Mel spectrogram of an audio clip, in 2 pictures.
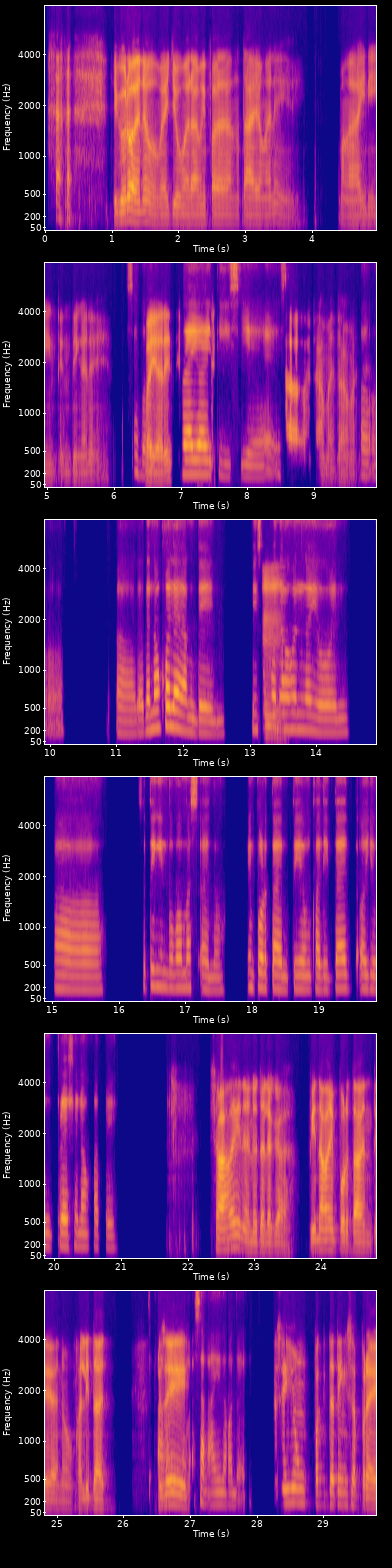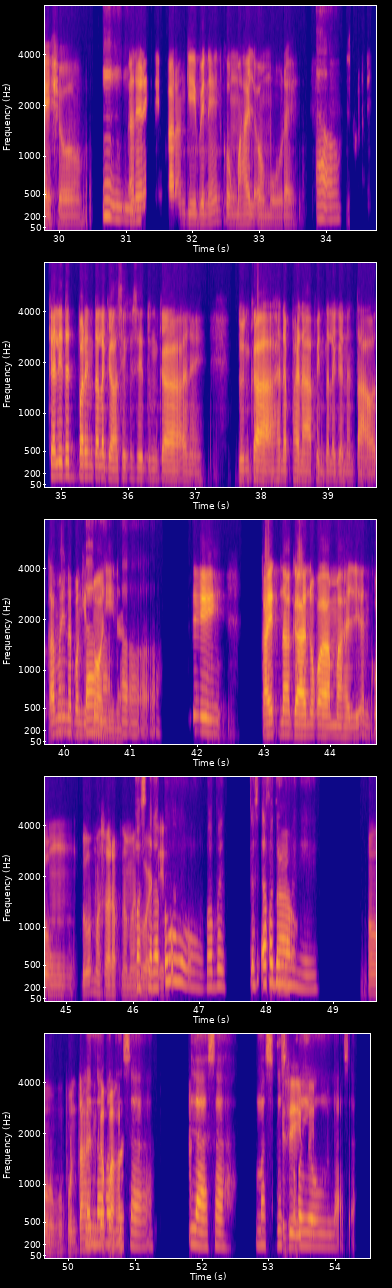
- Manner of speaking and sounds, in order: laugh
- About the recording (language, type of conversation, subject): Filipino, unstructured, Ano ang palagay mo sa sobrang pagtaas ng presyo ng kape sa mga sikat na kapihan?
